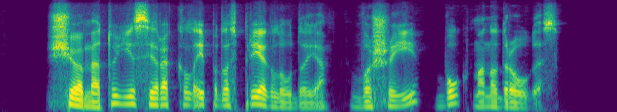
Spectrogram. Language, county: Lithuanian, Klaipėda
